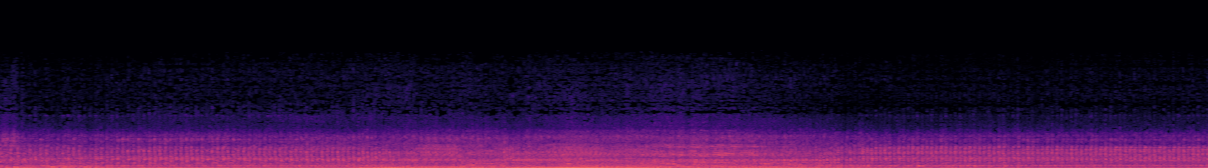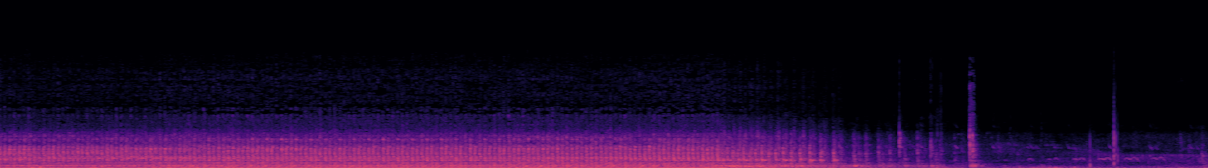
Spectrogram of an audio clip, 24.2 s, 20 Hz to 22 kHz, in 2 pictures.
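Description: New Holland 3630 TX Super's 50 hp three-cylinder diesel engine with inline injection pump, running steadily as the tractor drives along. Its pitch rises and falls for a few seconds about four seconds in, and the sound drops away near the end.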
